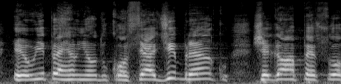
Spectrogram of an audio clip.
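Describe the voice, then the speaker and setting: Intonation fairly even, a man talks at a high pitch. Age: 60s. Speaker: Afro-Brazilian religious leader. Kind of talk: panel talk. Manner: impassioned.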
